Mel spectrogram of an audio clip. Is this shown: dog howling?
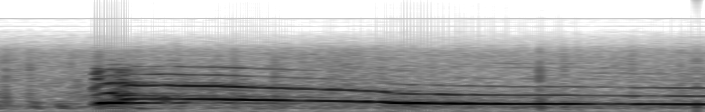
yes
